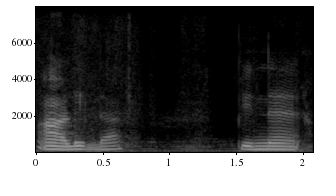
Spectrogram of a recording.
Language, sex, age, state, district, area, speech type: Malayalam, female, 45-60, Kerala, Malappuram, rural, spontaneous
